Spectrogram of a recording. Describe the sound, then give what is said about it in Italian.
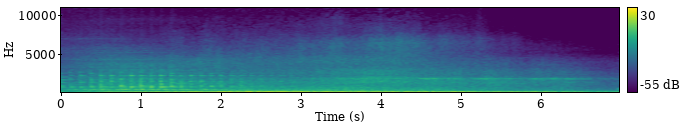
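Steady, dense engine drone inside an airplane cabin on a flight returning from Belfast: a deep low-frequency rumble with faint tonal whine above it, continuous and even, with no talking. “John DeLorean è su un aereo di ritorno da Belfast”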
